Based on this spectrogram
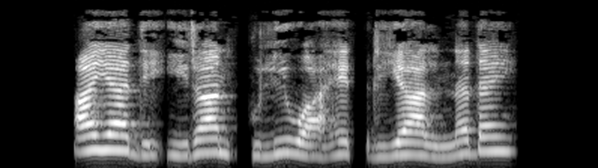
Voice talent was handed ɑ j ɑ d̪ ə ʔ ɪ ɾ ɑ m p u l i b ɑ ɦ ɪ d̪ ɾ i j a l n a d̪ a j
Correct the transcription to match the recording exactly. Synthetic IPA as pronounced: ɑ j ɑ d̪ ə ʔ i ɾ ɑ n p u l i w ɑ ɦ ɪ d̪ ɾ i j ɑ l n a d̪ a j

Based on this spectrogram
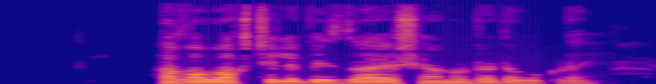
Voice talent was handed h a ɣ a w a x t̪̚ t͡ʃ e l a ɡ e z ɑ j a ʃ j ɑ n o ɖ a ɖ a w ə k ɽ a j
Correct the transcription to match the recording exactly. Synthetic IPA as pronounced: h a ɣ a w a x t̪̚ t͡ʃ e l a b e z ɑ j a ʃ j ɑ n o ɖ a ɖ a w ə k ɽ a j

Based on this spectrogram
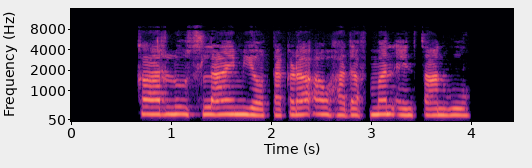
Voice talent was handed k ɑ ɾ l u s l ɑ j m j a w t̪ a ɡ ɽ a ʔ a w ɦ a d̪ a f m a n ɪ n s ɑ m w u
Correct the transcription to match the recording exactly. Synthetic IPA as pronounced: k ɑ ɾ l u s l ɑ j m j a w t̪ a k ɽ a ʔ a w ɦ a d̪ a f m a n ɪ n s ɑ n w u

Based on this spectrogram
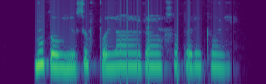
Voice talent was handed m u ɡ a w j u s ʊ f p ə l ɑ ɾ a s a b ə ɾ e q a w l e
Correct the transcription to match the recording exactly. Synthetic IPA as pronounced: m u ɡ a w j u s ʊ f p ə l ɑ ɾ a x a b ə ɾ e k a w l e

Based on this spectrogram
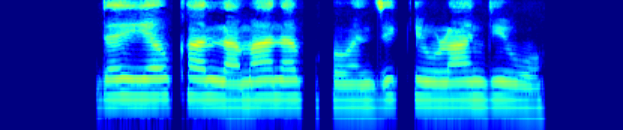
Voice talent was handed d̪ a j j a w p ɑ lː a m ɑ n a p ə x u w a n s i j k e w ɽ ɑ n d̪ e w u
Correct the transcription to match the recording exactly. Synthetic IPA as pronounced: d̪ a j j a w k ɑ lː a m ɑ n a p ə x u w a n z i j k e w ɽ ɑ n d̪ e w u

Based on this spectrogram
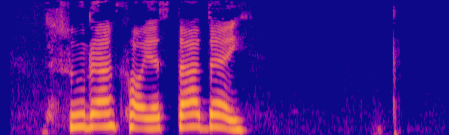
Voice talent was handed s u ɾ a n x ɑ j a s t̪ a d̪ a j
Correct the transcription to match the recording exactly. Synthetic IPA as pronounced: s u ɾ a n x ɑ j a s t̪ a d̪ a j

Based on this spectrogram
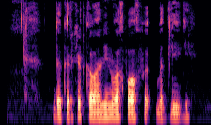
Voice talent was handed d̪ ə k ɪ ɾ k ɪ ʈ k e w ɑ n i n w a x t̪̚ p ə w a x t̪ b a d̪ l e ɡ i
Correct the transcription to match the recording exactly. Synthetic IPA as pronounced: d̪ ə k ɪ ɾ k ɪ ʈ k a w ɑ n i n w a x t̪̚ p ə w a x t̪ b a d̪ l e ɡ i

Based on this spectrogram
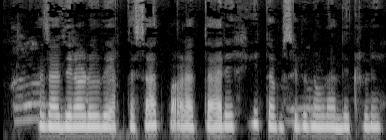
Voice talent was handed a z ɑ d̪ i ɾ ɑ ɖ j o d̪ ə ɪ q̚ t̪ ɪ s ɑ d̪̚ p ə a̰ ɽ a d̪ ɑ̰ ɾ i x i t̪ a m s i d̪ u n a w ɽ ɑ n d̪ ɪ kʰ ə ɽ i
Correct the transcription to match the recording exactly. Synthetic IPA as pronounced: a z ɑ d̪ i ɾ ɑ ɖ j o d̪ ə ɪ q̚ t̪ ɪ s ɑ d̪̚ p ə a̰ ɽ a t̪ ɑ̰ ɾ i x i t̪ a m s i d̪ u n a w ɽ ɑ n d̪ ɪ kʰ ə ɽ i

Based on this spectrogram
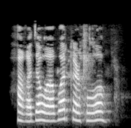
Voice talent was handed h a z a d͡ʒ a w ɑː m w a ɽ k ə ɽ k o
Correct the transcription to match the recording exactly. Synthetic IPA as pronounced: h a ɣ a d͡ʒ a w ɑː b w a ɾ k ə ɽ x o

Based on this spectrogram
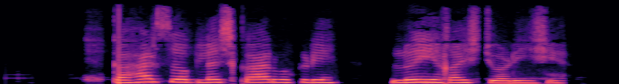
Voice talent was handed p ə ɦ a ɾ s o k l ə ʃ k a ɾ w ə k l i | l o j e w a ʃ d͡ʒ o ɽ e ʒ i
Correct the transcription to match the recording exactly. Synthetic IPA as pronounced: k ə ɦ a ɾ s o k l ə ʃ k ɑ ɾ w ə k ɽ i | l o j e ɣ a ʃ d͡ʒ o ɽ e ʒ i

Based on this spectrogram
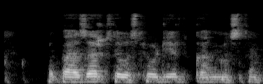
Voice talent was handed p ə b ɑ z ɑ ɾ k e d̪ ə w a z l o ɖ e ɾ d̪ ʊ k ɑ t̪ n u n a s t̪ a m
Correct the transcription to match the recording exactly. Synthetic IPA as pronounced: p ə b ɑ z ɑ ɾ k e d̪ ə w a s l o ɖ e ɾ d̪ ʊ k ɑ n u n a s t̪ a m

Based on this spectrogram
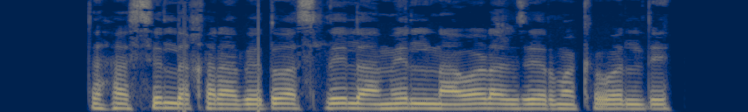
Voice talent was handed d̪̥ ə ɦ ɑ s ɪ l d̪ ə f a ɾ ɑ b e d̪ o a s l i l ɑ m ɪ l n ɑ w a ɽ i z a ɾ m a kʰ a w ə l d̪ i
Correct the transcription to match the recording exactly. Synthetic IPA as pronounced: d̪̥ ə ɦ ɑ s ɪ l d̪ ə x a ɾ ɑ b e d̪ o a s l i l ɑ m ɪ l n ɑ w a ɽ a z e ɾ m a kʰ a w ə l d̪ i

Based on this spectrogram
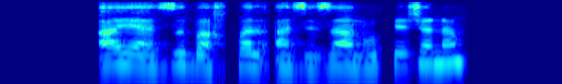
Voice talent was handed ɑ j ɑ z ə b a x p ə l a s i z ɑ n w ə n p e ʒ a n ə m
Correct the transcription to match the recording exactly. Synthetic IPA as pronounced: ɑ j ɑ z ə b a x p ə l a z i z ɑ n w ə p e ʒ a n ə m

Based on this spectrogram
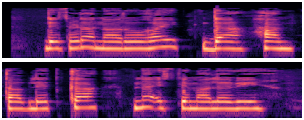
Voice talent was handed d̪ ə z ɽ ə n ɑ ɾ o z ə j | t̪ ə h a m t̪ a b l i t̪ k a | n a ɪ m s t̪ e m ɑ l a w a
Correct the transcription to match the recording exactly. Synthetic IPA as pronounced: d̪ ə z ɽ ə n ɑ ɾ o ɣ ə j | d̪ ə h a m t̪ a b l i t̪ k a | n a ɪ s t̪ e m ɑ l a w i

